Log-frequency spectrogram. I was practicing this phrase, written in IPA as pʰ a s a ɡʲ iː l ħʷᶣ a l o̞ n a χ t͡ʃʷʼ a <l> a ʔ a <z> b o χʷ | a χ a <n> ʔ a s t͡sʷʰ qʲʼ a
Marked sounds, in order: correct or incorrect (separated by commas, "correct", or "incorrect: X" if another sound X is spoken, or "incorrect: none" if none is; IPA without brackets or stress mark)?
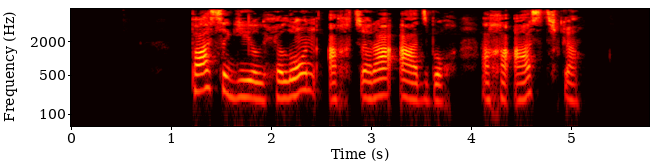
incorrect: ɾ, incorrect: d͡z, incorrect: none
